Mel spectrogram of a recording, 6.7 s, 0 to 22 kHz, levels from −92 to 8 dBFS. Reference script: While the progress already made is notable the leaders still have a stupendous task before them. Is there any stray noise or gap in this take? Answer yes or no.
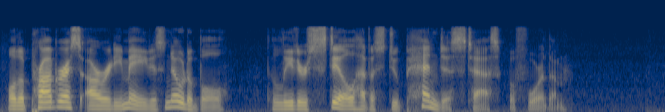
no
